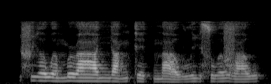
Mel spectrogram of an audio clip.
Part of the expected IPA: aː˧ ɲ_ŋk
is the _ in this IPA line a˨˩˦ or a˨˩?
a˨˩˦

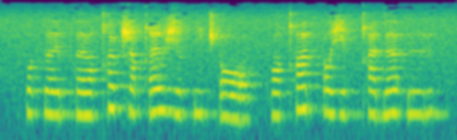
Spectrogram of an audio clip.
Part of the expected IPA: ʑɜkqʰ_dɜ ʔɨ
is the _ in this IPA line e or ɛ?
ɛ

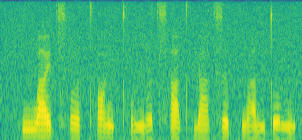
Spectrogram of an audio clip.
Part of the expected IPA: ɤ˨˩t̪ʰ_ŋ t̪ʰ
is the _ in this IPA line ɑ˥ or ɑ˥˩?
ɑ˥˩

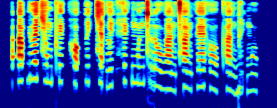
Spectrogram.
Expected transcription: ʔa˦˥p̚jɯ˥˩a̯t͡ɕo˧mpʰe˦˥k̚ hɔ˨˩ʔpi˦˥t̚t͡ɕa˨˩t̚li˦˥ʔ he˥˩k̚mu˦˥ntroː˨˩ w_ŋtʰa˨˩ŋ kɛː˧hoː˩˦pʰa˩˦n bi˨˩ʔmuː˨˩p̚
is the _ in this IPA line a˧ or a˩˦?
a˩˦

